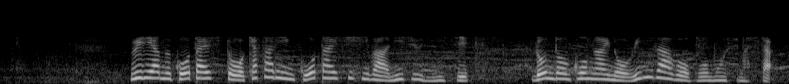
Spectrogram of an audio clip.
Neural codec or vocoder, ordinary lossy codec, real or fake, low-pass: vocoder, 22.05 kHz, 80 mel bands, WaveNeXt; none; fake; 3.6 kHz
